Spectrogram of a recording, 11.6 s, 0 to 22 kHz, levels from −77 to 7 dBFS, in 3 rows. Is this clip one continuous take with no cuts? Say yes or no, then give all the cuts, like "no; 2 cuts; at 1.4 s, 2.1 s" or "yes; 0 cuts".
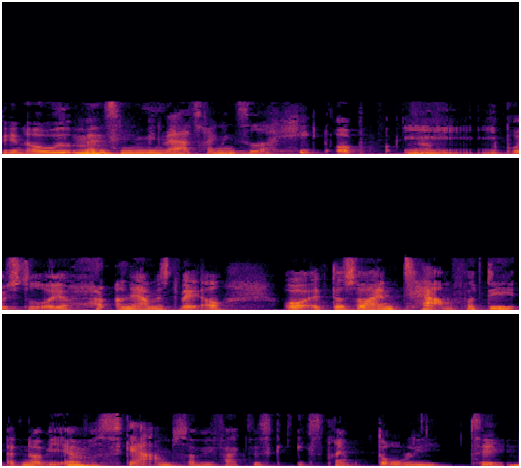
yes; 0 cuts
